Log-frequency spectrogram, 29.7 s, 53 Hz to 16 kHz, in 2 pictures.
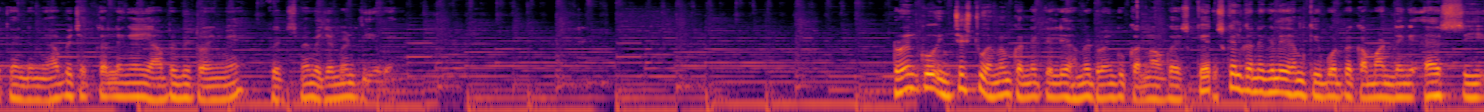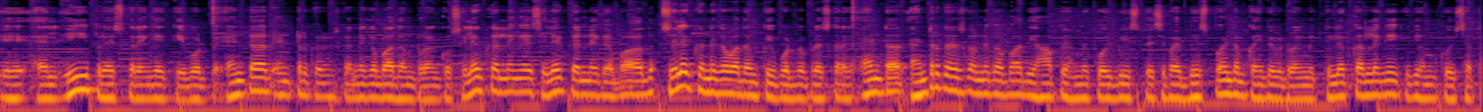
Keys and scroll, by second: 14.0-15.3 typing, 17.1 Return, 23.5 Return.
